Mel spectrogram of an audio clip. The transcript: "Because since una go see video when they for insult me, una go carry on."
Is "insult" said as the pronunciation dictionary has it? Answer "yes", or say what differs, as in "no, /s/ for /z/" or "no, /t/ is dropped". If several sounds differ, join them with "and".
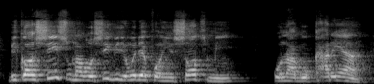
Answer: no, /l/ is dropped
